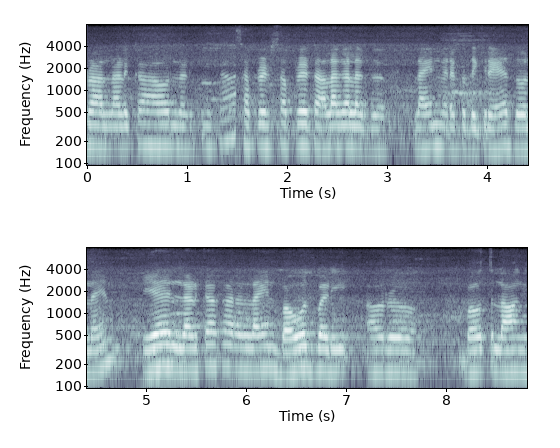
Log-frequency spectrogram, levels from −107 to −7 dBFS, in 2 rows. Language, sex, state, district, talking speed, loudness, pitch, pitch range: Hindi, male, Maharashtra, Dhule, 155 wpm, -22 LUFS, 160 Hz, 155-170 Hz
